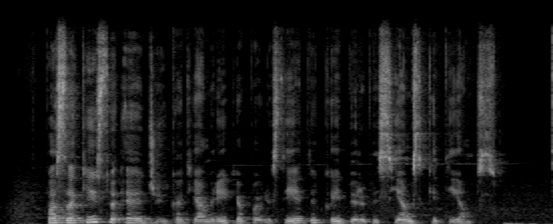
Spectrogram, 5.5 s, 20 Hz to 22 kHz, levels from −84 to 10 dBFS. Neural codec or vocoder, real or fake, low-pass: none; real; 19.8 kHz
